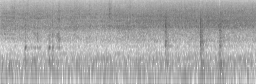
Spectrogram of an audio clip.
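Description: A utensil clinks and scrapes against a pan.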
